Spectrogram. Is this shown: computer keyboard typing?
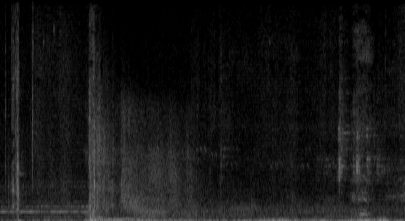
no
